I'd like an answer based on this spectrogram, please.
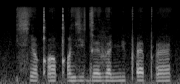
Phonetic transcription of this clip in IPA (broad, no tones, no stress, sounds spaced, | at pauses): sʲ æ̃ qʼ õ qʼ ɑ̃ zʲ ɛ d ɛ v æ nʲ ʊ pʼ æ pʼ æ̃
